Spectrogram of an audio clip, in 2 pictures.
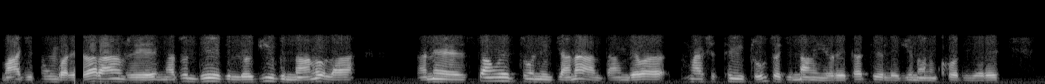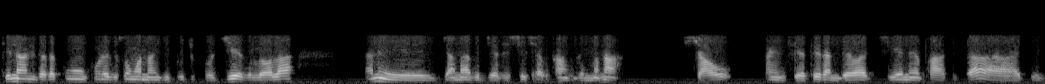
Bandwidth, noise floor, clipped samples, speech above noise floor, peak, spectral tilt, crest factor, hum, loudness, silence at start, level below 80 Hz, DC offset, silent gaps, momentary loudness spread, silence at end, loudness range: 4.3 kHz; -61 dBFS; under 0.1%; 37 dB; -6 dBFS; -8.5 dB/octave; 18 dB; none; -25 LUFS; 0 s; -62 dBFS; under 0.1%; none; 9 LU; 0 s; 4 LU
